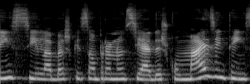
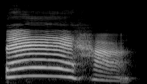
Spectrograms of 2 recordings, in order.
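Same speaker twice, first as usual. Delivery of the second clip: Terra pitched up, with a long strong first syllable; stress on TE; 4 semitones higher, 4 dB louder than usual. Shown as a demonstration. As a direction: hit the Te of Terra and hold it. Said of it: "É o té".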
